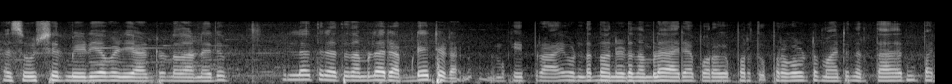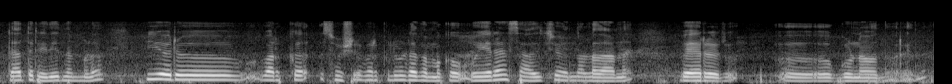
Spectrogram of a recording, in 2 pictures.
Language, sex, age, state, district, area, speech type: Malayalam, female, 45-60, Kerala, Alappuzha, rural, spontaneous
